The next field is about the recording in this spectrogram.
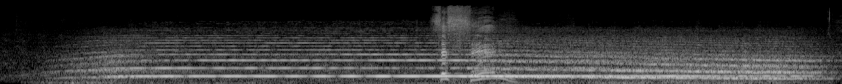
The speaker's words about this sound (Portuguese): Toca o alarme de novo aí que eu fiquei preocupado agora. Toca aí, vai. Toca o alarme, pelo amor de Deus.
